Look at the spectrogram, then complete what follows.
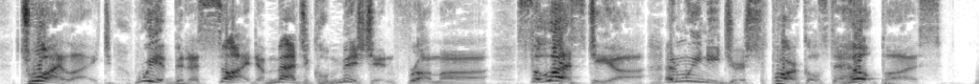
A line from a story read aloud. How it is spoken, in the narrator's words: Rainbow Dash bellowed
